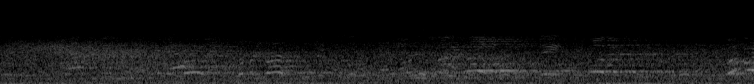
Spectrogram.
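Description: A man calls out across an open field.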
